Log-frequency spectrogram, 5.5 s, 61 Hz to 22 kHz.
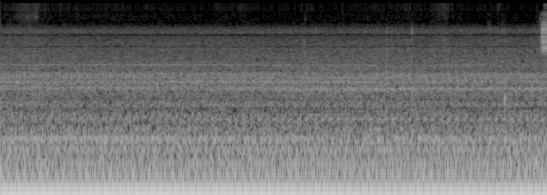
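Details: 2013 Nissan Sentra with rough idle and shaking, idling in park; petrol engine rumbles with an uneven pulse about two beats a second, scan tool showing cylinder 1 misfire; coil packs and spark plugs suspected.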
